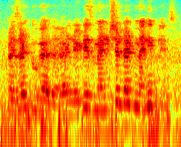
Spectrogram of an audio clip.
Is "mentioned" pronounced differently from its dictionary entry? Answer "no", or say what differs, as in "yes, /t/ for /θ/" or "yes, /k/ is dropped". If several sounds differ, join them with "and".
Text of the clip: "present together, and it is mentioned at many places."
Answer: no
